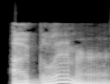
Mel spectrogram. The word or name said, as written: aglimmer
